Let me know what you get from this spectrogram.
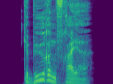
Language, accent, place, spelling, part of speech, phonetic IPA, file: German, Germany, Berlin, gebührenfreie, adjective, [ɡəˈbyːʁənˌfʁaɪ̯ə], De-gebührenfreie.ogg
- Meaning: inflection of gebührenfrei: 1. strong/mixed nominative/accusative feminine singular 2. strong nominative/accusative plural 3. weak nominative all-gender singular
